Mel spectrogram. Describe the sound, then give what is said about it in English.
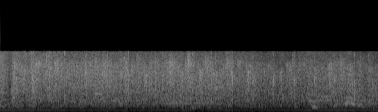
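Steady, sustained applause from an audience at a luncheon after guests are introduced, a dense crackle of many hands clapping at an even loudness for several seconds without a break. “You can applaud.”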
